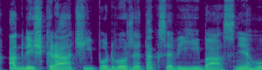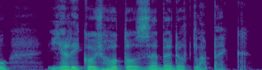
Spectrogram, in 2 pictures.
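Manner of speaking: ordinary delivery, nothing marked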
